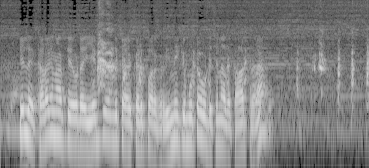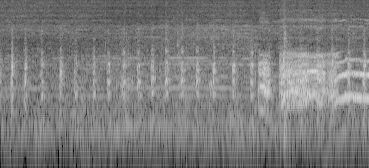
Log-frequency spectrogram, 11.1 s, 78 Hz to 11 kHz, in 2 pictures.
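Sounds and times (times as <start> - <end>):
chickens clucking: 0.8 - 11.0
rooster crowing: 1.4 - 2.3, 7.8 - 11.0.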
